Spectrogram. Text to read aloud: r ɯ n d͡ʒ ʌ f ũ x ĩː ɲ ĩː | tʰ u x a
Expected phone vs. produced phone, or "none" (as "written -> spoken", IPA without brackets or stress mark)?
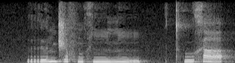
none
